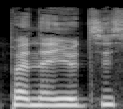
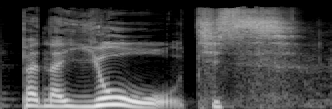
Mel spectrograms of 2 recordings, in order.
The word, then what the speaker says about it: Panayotis: Est-ce qu'il y a un accent tonique sur ton prénom à un moment donné? – Non. Non. J'ai jamais su ce que c'était qu'un accent tonique, c'est marqué le truc. – C'est genre, si je t'appelle Panayotis, il n'y a pas d'accent tonique.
